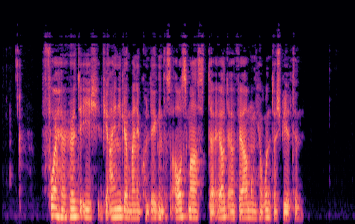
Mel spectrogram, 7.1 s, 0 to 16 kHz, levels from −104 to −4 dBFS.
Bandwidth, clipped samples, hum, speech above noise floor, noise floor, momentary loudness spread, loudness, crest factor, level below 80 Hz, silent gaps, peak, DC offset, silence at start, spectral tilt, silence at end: 7.8 kHz; under 0.1%; none; 66 dB; -84 dBFS; 17 LU; -19 LUFS; 18 dB; -60 dBFS; none; -2 dBFS; under 0.1%; 0.35 s; -6.5 dB/octave; 1.1 s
